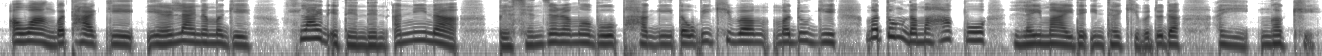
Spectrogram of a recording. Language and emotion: Manipuri, disgusted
